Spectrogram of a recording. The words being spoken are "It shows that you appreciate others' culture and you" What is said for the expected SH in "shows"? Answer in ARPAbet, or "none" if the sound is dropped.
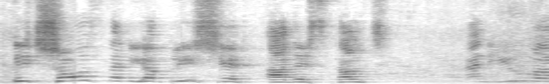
SH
